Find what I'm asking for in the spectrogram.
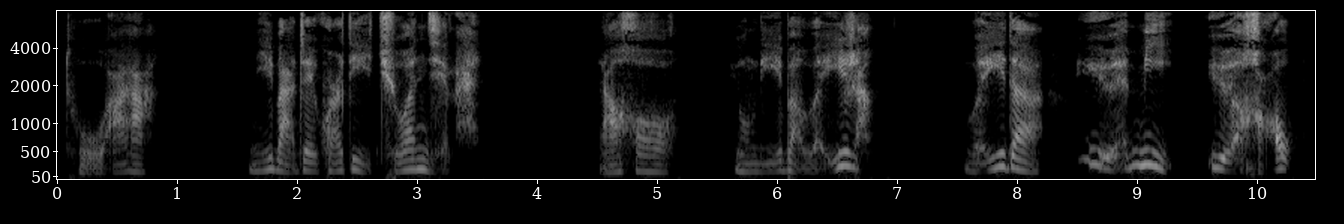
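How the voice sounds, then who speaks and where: Woman doing a gentle old man, over 60, reassuring, slow, lower, dry close sound. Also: animated, vocal fry, slightly rough, no echo, exaggerated voice. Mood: kindly. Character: kindly thin old man in a tall hat.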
